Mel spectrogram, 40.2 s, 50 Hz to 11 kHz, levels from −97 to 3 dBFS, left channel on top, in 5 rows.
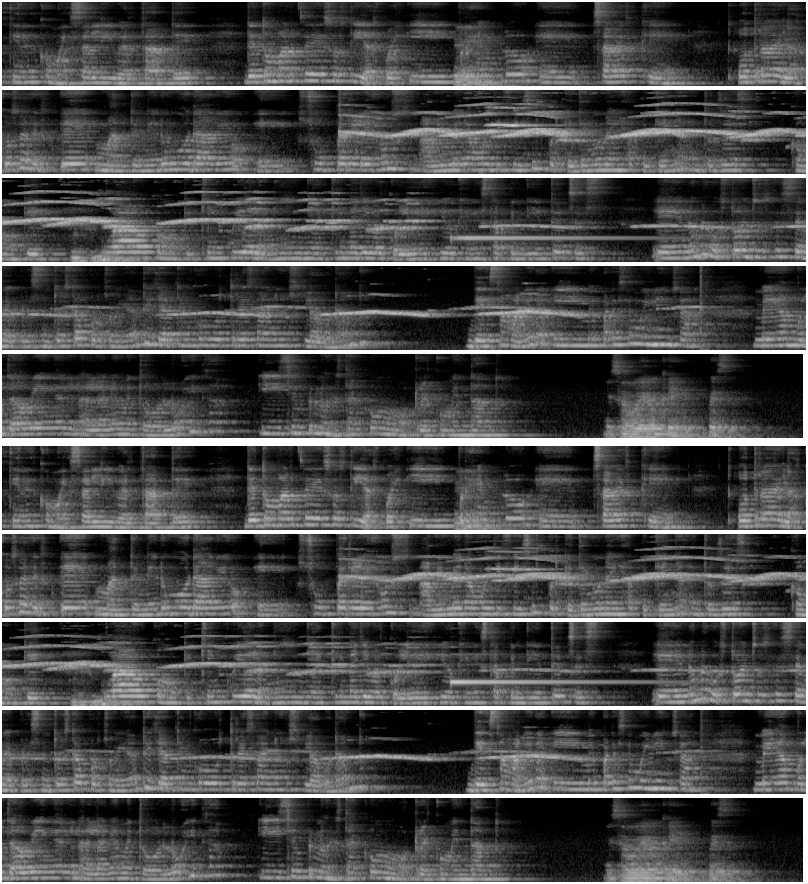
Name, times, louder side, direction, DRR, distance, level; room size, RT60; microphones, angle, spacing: voice 1, 0.0-6.8 7.4-15.5 15.9-22.0 22.6-27.8 28.8-34.4 34.7-37.2, right 1 dB, 20° right, 2 dB, 0.6 m, -36 dB
voice 2, 4.5-4.8 16.8-17.2 38.2-39.4, left 2 dB, 50° left, -5 dB, 1.0 m, -35 dB
Bird, 11.4-20.3 20.9-21.9 22.4-23.4 23.8-25.2 25.7-30.0 30.7-31.1, left 5 dB, 30° left, 0.4 m, -31 dB
Mallet percussion, 20.6-22.6, right 6 dB, 65° right, 0.5 m, -34 dB
9.2 x 5.2 x 2.5 m, 0.93 s
head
